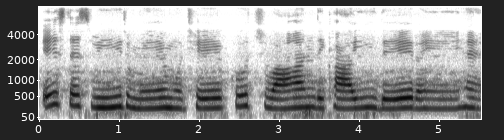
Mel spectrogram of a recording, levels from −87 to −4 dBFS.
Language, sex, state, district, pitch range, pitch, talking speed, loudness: Hindi, female, Madhya Pradesh, Katni, 215-240 Hz, 225 Hz, 110 wpm, -14 LUFS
